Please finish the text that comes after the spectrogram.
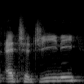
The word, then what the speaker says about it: Echegini: Again, what's really annoying about this Echegini, that's how you say her name, don't ask questions, is that, you know, she's got a 15,000 coin price range as well.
